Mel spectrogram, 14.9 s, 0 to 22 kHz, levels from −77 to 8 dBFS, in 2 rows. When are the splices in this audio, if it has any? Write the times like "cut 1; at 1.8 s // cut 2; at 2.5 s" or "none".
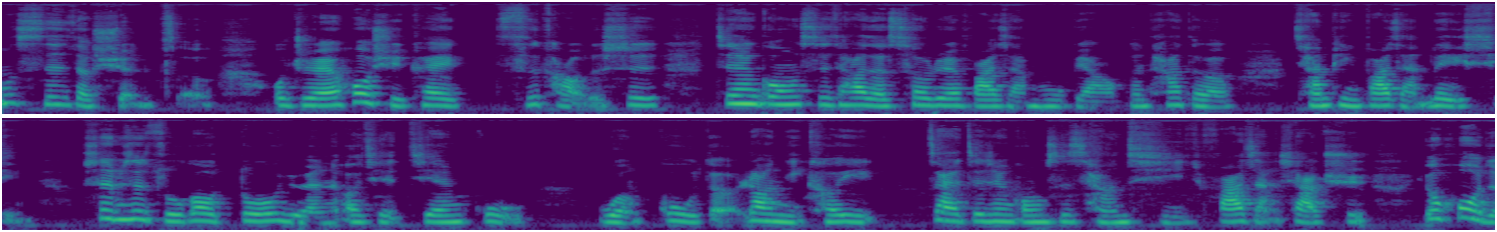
none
